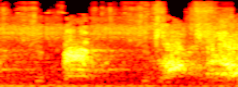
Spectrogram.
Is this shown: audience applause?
no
